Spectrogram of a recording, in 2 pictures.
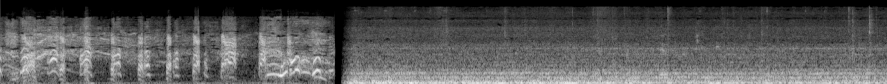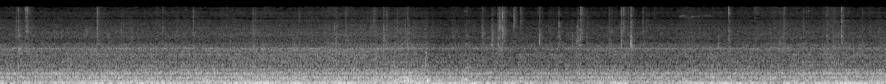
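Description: A short burst of laughter cuts off suddenly about three seconds in. It gives way to the steady low rumble of a moving Indian Railways passenger coach heard from inside, with faint crinkling of plastic food packaging being opened.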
